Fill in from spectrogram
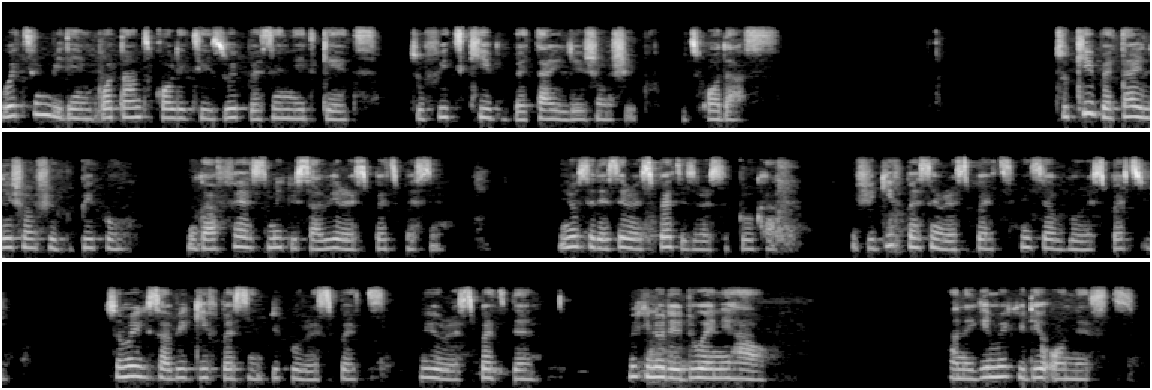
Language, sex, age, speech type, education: Nigerian Pidgin, female, 46-60, spontaneous, tertiary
